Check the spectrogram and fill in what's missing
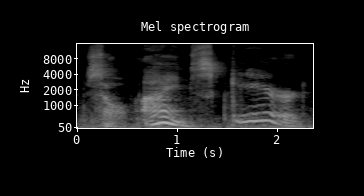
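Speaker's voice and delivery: slow, hushed, frightened whisper; scared whisper. Acted. Reading to Sander, the astronaut whispers his fear slowly. Character admits fear in story.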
